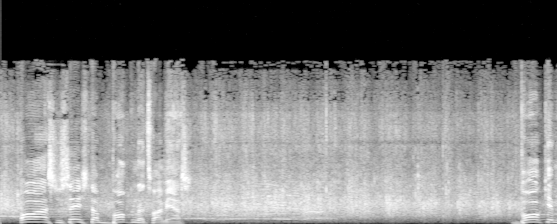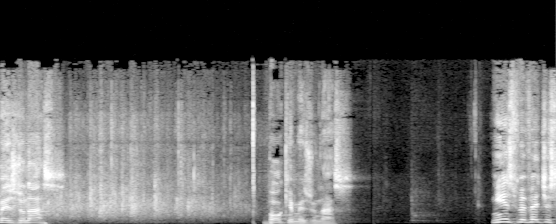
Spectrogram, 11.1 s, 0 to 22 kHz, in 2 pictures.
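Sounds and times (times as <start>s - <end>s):
congregation applauding at a religious gathering: 0.0s - 8.3s
speech: 0.2s - 2.4s, 5.1s - 6.3s, 8.2s - 9.2s, 10.5s - 11.1s.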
